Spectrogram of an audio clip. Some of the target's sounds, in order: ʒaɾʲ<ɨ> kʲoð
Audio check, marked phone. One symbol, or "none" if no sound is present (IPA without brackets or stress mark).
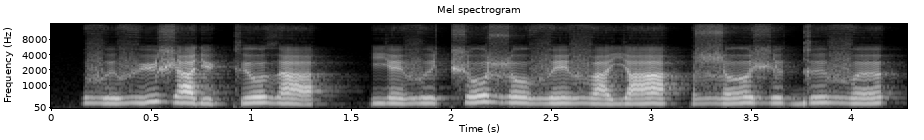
ʉ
